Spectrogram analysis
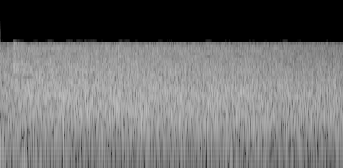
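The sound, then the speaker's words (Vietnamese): Sustained audience applause at a Vietnamese Buddhist gathering: a dense, even wash of many hands clapping together that stays loud and steady throughout, with no individual claps standing out and no voices over it. “Các vị cho một tràng pháo tay.”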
